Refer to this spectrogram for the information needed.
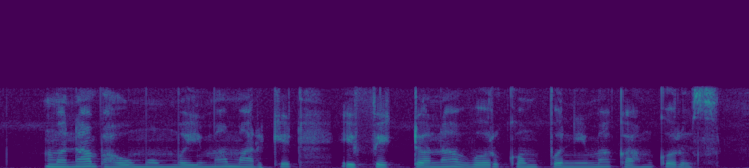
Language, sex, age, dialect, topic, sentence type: Marathi, female, 31-35, Northern Konkan, banking, statement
